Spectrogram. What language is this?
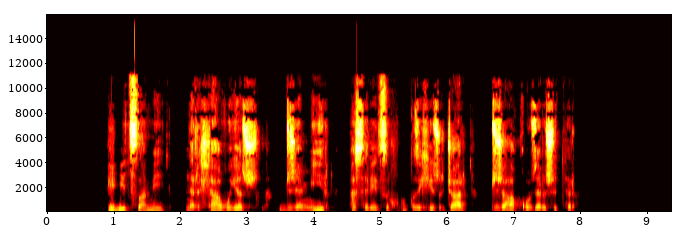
Kabardian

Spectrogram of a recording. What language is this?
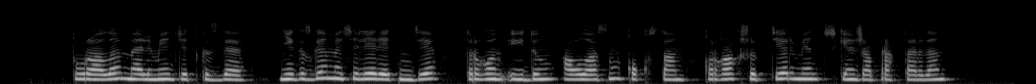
Kazakh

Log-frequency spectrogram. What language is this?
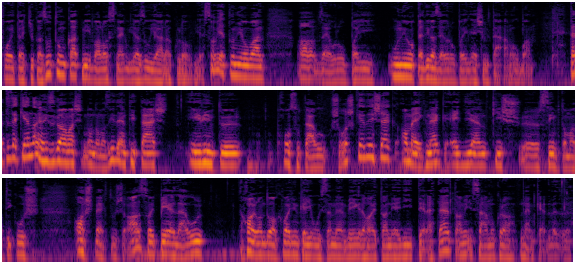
Hungarian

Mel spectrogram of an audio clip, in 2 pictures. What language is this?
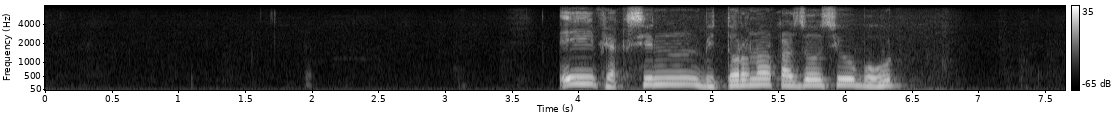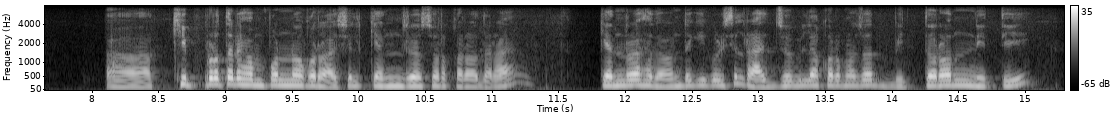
Assamese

